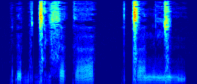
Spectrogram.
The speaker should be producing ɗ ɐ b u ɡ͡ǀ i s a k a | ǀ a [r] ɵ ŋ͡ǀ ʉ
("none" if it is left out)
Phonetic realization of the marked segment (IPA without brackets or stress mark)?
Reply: n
